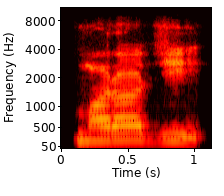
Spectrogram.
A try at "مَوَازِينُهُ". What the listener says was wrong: মা ওয়া জি। আর মারা বলছেন, র পড়ছেন কেন, ওয়াও পড়েন। মাওয়াজি, নুন পেশ এখানে আপনার ওয়াওটা র হয়ে যাচ্ছে, ওটা আপনি যখন সবক তৈরি করবেন ওই ওই জিনিসটা ঠিক করে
